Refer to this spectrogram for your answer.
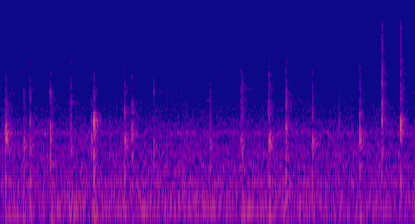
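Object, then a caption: Glass tablet touchscreen. Fingertips from both hands tap on the glass touchscreen of a white iPad lying flat on a mat. About fifteen quick, soft, dry taps come in an irregular rhythm, each with a short click that dies away almost at once. A low, steady background hum sits underneath.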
